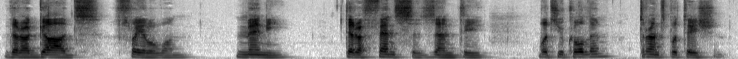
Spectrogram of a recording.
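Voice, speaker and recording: A man voicing a huge, menacing female prisoner with a very deep voice, speaking broken words in a thick foreign accent in an audiobook. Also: level tone, takes it slowly, fairly bright tone. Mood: grim. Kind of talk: audiobook character voice.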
